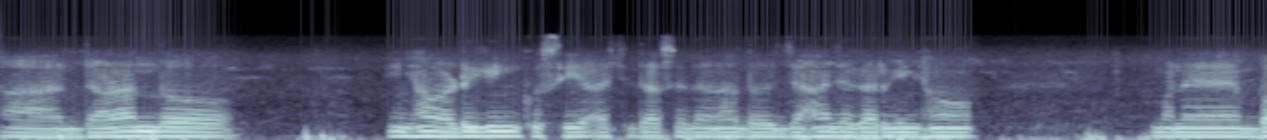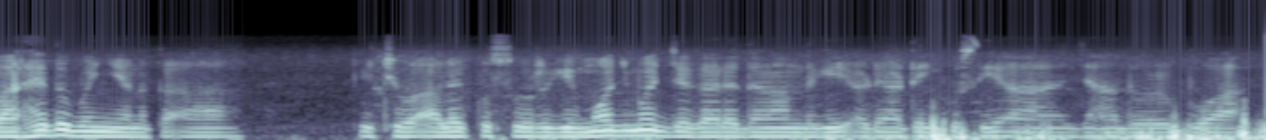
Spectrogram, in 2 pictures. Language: Santali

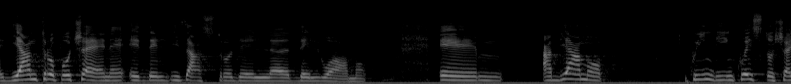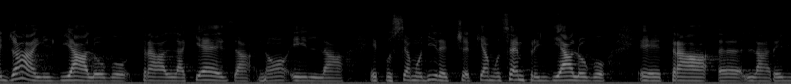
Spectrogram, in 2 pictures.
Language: Italian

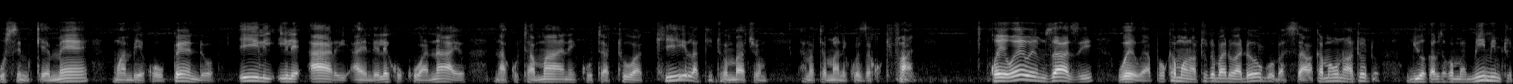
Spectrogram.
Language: Swahili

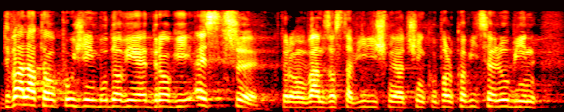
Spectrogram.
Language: Polish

